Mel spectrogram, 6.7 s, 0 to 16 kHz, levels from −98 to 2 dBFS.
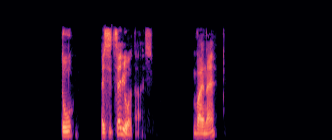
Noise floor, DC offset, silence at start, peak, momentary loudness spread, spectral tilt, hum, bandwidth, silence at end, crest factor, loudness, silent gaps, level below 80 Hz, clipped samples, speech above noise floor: under -90 dBFS; under 0.1%; 1.25 s; -2 dBFS; 16 LU; -2.5 dB/octave; none; 7.8 kHz; 2.35 s; 22 dB; -17 LUFS; 3.79-3.83 s; -62 dBFS; under 0.1%; over 72 dB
